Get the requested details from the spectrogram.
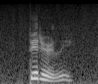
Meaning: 1. In a bitter manner 2. Extremely
- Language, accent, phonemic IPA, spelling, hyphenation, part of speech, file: English, US, /ˈbɪtəɹli/, bitterly, bit‧ter‧ly, adverb, En-us-bitterly.ogg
